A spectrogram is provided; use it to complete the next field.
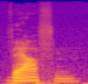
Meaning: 1. to throw 2. to throw (an exception) 3. to cast; to project 4. to give birth (of some animals) 5. to throw oneself (on a bed etc.)
- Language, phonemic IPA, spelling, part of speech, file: German, /ˈvɛrfən/, werfen, verb, De-werfen.ogg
